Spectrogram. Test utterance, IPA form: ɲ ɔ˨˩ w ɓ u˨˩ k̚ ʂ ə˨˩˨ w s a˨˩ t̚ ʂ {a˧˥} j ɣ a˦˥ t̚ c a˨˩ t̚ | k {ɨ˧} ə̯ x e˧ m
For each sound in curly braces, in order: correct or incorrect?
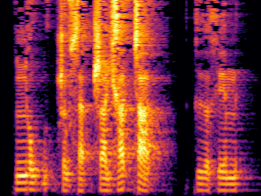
incorrect: a˨˩, incorrect: ɨ˨˩

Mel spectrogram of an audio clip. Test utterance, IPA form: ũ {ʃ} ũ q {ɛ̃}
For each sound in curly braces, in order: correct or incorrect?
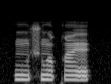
correct, correct

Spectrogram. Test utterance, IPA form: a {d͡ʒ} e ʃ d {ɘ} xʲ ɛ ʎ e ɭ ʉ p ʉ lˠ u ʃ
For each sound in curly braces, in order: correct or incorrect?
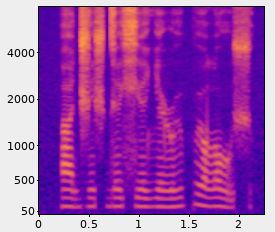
correct, incorrect: e

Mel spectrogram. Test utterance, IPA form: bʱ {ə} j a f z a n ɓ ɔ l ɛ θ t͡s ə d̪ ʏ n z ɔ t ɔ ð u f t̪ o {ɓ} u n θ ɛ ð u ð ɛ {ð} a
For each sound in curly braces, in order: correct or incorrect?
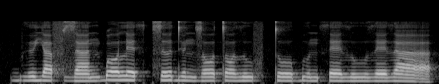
incorrect: ʏ, correct, correct

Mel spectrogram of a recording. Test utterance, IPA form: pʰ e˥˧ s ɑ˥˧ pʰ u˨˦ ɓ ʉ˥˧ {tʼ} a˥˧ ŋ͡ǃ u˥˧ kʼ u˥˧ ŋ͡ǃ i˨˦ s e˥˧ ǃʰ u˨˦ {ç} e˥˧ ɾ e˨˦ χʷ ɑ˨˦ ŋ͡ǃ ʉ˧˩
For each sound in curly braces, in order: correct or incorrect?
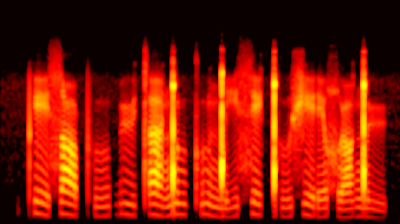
correct, incorrect: ʃ

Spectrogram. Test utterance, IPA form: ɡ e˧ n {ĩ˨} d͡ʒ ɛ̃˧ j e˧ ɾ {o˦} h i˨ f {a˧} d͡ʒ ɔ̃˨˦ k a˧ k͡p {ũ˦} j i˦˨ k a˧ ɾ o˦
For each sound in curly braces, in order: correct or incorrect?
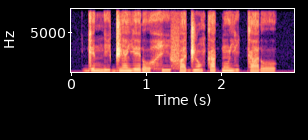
incorrect: i˨, incorrect: o˨, incorrect: a˨, correct

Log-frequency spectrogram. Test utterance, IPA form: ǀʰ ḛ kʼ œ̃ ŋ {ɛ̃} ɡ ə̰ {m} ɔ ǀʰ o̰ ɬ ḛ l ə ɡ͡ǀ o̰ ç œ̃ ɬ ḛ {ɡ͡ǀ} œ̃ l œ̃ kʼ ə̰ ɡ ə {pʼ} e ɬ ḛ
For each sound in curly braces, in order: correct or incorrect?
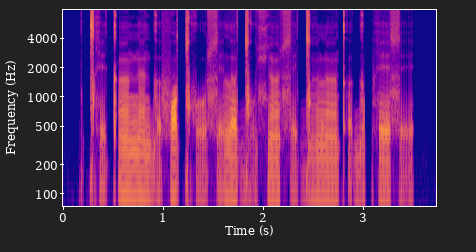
correct, incorrect: f, correct, incorrect: pʰ

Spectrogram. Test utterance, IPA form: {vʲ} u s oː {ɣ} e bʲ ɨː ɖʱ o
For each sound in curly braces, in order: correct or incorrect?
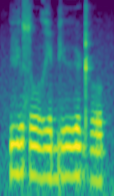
correct, correct

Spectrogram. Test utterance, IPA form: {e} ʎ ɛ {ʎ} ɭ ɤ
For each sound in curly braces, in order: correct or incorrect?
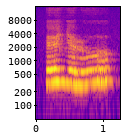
incorrect: ɛ, incorrect: none

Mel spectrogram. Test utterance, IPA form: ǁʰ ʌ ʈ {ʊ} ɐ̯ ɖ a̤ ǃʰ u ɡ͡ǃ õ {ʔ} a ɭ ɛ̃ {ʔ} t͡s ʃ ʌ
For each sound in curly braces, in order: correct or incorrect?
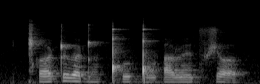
incorrect: ɯ, correct, incorrect: none

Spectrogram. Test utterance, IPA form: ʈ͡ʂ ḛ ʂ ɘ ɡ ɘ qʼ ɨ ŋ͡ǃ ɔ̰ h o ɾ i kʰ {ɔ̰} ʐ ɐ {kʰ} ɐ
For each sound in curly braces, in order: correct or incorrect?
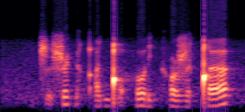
incorrect: ɔ, incorrect: ǃ

